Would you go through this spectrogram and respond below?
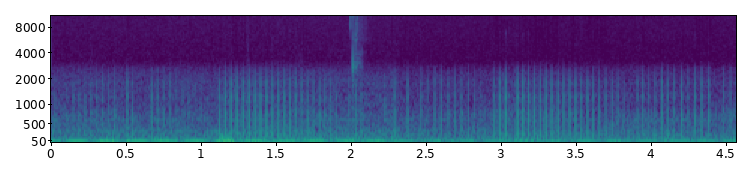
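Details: Recorded purring of a domestic cat used in a meditation, said to make listeners feel calm and satisfied; continuous low rumbling purr with fast regular pulses and occasional louder swells and faint clicks.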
